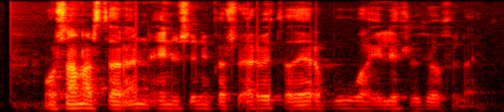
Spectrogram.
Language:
Icelandic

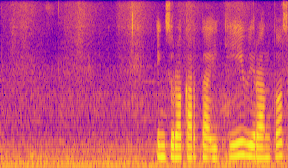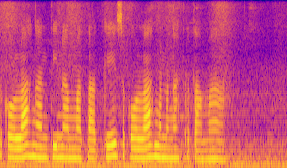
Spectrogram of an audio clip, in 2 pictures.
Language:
Javanese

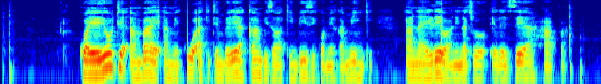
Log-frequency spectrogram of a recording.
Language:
Swahili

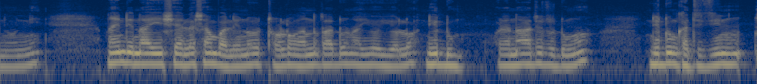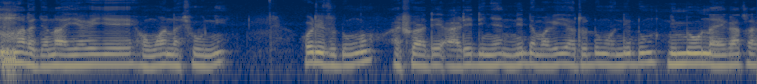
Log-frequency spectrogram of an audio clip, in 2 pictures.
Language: Masai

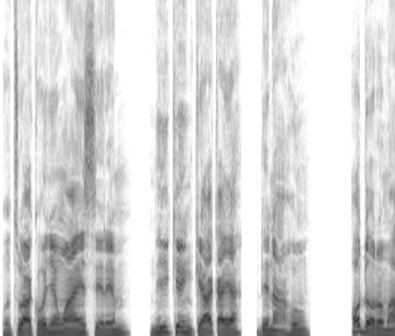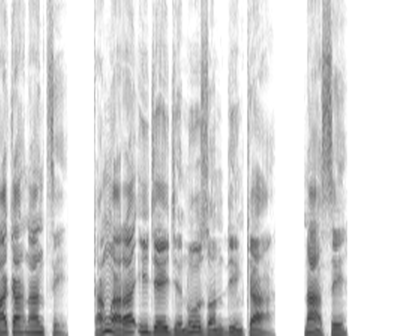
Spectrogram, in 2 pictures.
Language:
Igbo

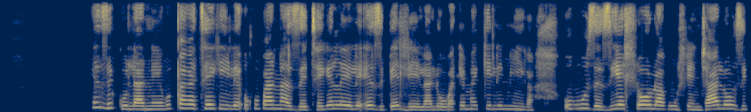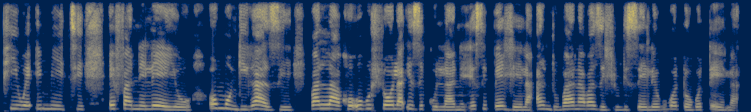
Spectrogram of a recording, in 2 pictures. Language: North Ndebele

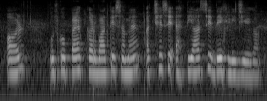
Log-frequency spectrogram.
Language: Urdu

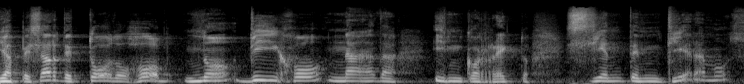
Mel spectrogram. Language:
Spanish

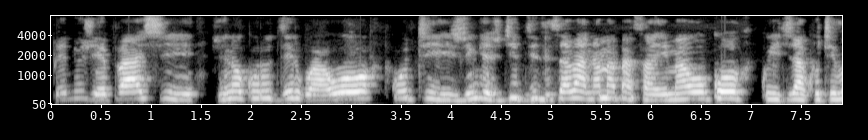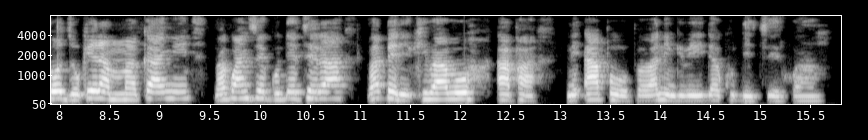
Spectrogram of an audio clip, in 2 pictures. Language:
Ndau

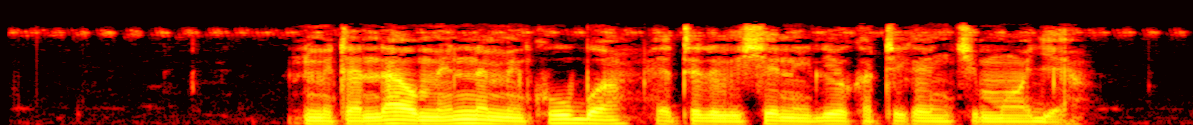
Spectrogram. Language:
Swahili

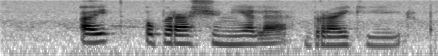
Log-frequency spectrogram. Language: Afrikaans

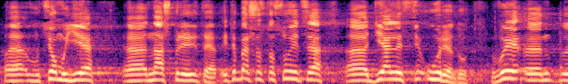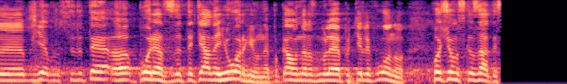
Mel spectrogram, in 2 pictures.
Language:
Ukrainian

